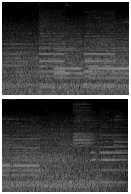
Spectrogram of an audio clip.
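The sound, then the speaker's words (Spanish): Busy street traffic in El Espinal, Tolima, with several overlapping car horns honking in sustained, tonal blasts over a steady rumble of engines, loud throughout with no speech. “Con calles ruidosas invadidas por el caótico tráfico.”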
